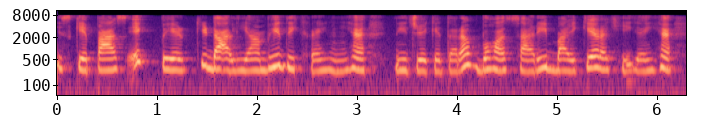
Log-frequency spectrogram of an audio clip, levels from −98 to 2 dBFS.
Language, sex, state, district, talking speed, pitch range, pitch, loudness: Hindi, female, Jharkhand, Palamu, 180 wpm, 255-295 Hz, 265 Hz, -17 LUFS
